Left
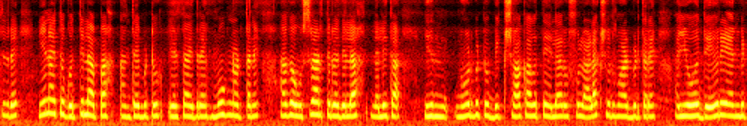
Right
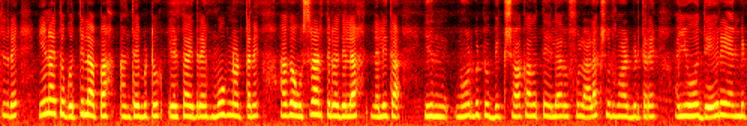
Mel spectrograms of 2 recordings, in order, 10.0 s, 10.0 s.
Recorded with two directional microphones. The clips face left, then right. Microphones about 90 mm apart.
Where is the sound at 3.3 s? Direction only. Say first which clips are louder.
Left 2 dB; 25° left (ahead or behind).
